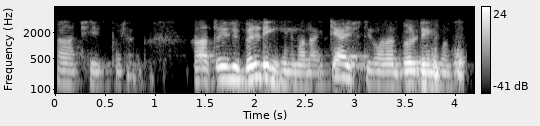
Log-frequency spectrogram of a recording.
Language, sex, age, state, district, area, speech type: Kashmiri, male, 30-45, Jammu and Kashmir, Ganderbal, rural, conversation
